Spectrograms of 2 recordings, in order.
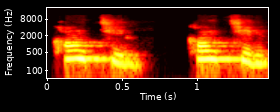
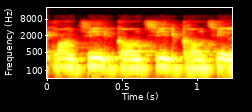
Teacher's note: We were saying a D at the end, and our teacher went, no, les filles, it's quand-il with a T.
